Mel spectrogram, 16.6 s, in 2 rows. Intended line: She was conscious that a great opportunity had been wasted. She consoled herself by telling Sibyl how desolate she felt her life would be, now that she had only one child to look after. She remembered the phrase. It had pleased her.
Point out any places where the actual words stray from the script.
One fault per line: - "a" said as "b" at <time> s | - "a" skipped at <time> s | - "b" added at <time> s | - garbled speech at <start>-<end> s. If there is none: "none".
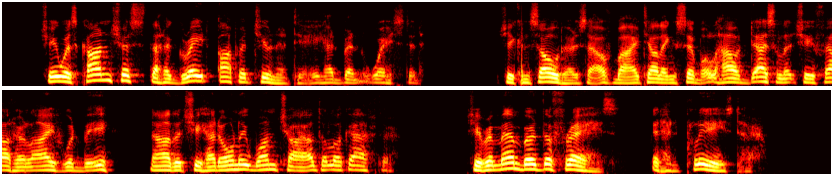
none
